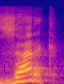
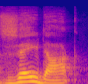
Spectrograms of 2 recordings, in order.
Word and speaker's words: Zadock: did read once and I've learned how to pronounce zadik not zadok you can duck a boat but you can't Dock's attic uh zadek Pratt did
